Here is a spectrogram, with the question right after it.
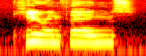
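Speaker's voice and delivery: usual speaking voice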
